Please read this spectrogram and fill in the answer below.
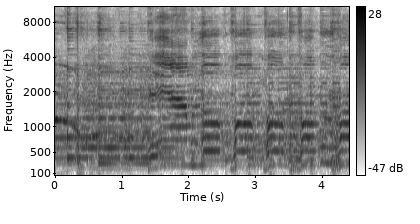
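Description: Live acoustic guitar strumming chords, with a harmonica playing a melody of held and bent notes over it in an instrumental break.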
